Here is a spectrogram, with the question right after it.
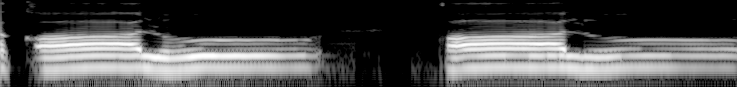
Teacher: واو ساکن سے پہلے پیش ہے تو واو مدہ ہے تو اس کو لمبا کریں گے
